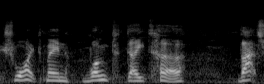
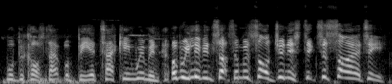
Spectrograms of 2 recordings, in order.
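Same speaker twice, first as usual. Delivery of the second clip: much higher and louder, mock outrage; sarcastic outburst; 7 semitones higher, 6 dB louder, faster than usual. Mocking the headline writers with loud sarcastic outrage. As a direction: throw the line up in mock indignation.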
